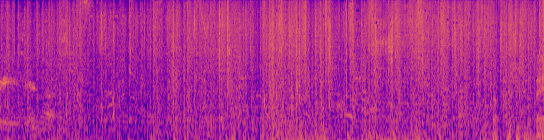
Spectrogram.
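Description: Rapid bursts of video game gunfire crackle densely throughout, layered shots overlapping in a busy firefight, with players talking over the shooting.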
